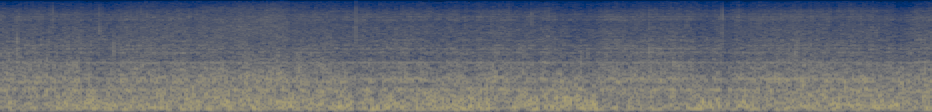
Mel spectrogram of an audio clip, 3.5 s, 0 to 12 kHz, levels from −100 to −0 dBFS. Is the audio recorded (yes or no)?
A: yes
